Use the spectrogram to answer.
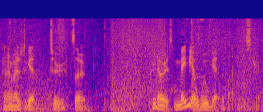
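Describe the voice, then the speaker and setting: A man talks through a game in a stuffy, nasal voice with a gravelly edge. His pitch swings a lot as he mutters, swears and narrates to himself. The recording is a livestream mic with clear background noise. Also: wildly swooping pitch, moderate pace. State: congested, talking through his nose. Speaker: streamer. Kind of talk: casual gameplay commentary.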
